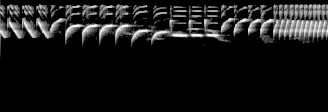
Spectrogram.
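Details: Canary master song for teaching young canaries: quick repeated falling whistles, then short flat tones and a closing fast rattling trill, all high and clear.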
